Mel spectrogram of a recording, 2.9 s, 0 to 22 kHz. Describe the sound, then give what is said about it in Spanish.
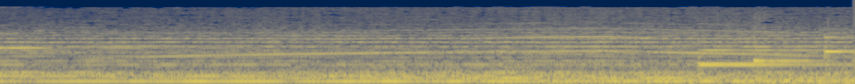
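An ambulance siren, arriving at a quarter past seven in the morning, wails steadily and loudly, its pitch slowly gliding, layered over a constant low rumbling drone with no one speaking. “Cuando llegó la ambulancia a las 7 y cuarto de la mañana, el paciente ya estaba muerto.”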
